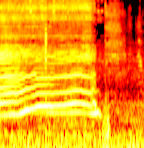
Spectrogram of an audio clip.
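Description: A baby's long drawn-out vocal sound, held for about a second and a half, its pitch rising slightly and dropping as it ends.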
